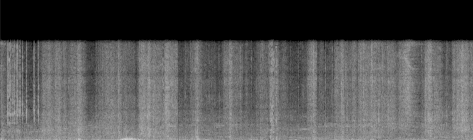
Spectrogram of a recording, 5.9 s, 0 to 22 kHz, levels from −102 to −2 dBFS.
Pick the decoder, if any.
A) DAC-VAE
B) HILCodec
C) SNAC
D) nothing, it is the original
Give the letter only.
D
